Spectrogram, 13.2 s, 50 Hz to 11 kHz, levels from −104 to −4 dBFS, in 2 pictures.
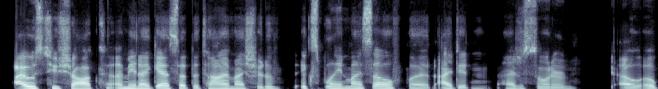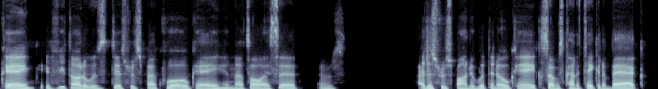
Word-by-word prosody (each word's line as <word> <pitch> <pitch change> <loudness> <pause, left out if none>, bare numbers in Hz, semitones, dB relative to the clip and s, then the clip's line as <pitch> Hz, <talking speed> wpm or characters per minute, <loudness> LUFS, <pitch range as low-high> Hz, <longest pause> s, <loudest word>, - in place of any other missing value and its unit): I 200 +2 +10
was 210 -3 +7
too 200 - 0
shocked. 180 0 +4
I 200 - 0
mean, 195 -1 +4
I 180 0 +6
guess 185 +1 +4
at 185 -1 +3
the 170 - -3
time, 175 +2 +2
I 170 - +3
should 170 +1 -4
have 180 0 -4 0.2
explained 200 0 0
myself, 205 0 +2
but 160 -1 -3
I 175 - +3
didn't. 170 +1 -7 0.2
I 175 - -3
just 175 -1 -5
sort 170 -1 -3
of, 160 +2 -7 0.5
"Oh, 170 -1 +1
okay. 180 +1 +2
If - - -10
you 175 - -6
thought 165 0 -1
it - - -1
was 165 0 -7
disrespectful, 175 0 -6
okay." 185 +4 -4
And 205 - -9
that's 165 - -6
all 170 - 0
I - - -3
said. 90 - -4 0.2
I - - -14
was 95 -2 -16 0.7
I - - -1
just 185 0 -3
responded 170 -2 -5
with 175 - -5
an 170 - -5
okay 160 -1 -1
'cause 165 - -6
I - - +2
was 180 - -7
kinda 170 -2 -4
taken 170 -2 -3
aback. 155 0 0
175 Hz, 230 wpm, -23 LUFS, 165-185 Hz, 0.7 s, I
